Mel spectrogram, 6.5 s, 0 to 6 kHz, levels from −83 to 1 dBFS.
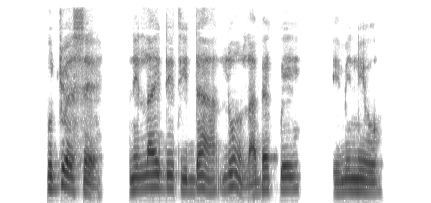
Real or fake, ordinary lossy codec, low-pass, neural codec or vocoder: fake; MP3, 48 kbps; 5.4 kHz; codec, 16 kHz, 16 kbps, FreqCodec, smaller model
